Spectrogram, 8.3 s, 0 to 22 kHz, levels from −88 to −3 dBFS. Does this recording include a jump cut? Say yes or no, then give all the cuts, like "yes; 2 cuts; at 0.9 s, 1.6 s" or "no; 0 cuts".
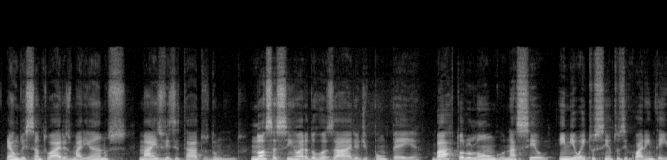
yes; 4 cuts; at 1.7 s, 3.1 s, 5.3 s, 6.9 s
